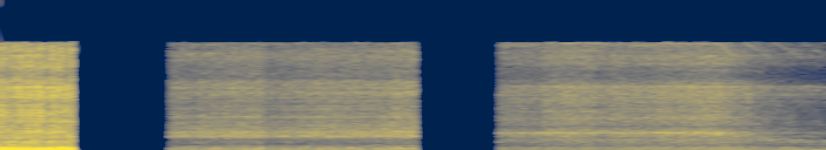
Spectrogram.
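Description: Oster All-Metal Drive countertop blender motor running, puréeing soaked guajillo chiles with water into a sauce. The sound drops out completely twice. It then runs more quietly and steadily, and near the end the motor winds down, its hum falling in pitch.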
